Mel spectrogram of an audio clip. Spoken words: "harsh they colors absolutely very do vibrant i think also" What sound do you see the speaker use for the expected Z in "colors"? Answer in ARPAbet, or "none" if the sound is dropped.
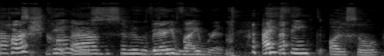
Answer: none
